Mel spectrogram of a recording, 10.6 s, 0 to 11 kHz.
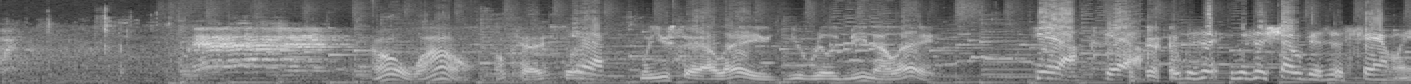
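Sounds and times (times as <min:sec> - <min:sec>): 
cat yowling and meowing: 0:01.4 - 0:02.6
speech: 0:02.8 - 0:10.5
laughter: 0:08.2 - 0:09.3.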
